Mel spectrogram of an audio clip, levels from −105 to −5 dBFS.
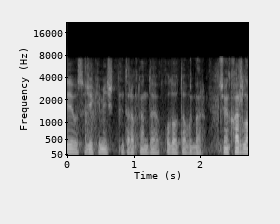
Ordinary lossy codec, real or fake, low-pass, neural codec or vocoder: Opus, 64 kbps; real; 7.2 kHz; none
